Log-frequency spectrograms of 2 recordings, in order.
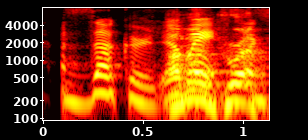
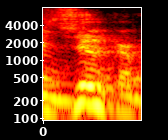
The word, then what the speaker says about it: Zuker: was like definitely yeah my last name is zuker which means sugar so I think people think that so funny inadvertent right Zucker zuker or zuker but there's no I mean I pronounce it zuker so no one puts the c in there someone left the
